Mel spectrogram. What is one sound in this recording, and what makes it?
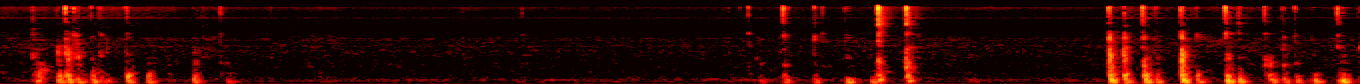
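A young woman speaks calmly into a microphone, as if over an online call.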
